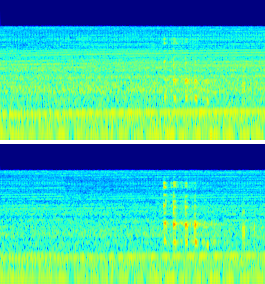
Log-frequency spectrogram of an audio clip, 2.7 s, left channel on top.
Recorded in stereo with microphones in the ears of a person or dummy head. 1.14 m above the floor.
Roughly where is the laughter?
Right.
